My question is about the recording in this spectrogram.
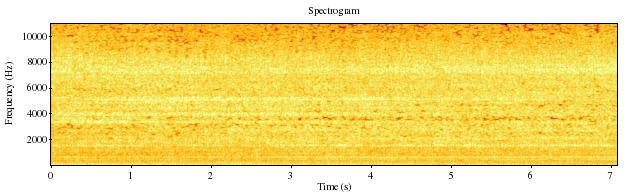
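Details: Four-stroke generator that ran but gave no electrical output, after replacing the capacitor (20 µF plus 4 µF, totalling 24 µF): loud steady buzzing drone at constant speed, no knocks or misses; engine running evenly and healthy.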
